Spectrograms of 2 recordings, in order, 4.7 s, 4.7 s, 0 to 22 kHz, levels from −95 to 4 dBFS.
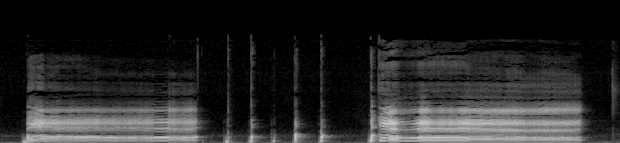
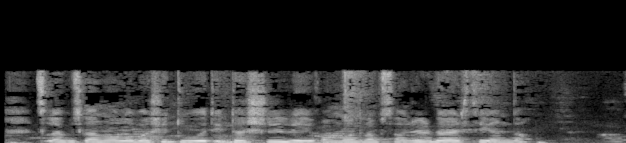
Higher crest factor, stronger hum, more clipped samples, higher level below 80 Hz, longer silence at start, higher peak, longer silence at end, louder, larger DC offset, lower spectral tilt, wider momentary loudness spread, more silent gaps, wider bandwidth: first, 20 dB vs 14 dB; neither; neither; second, -56 dBFS vs -40 dBFS; about the same, 0.15 s vs 0.05 s; about the same, -6 dBFS vs -6 dBFS; first, 0.3 s vs 0.05 s; second, -24 LUFS vs -20 LUFS; neither; second, -2 dB/octave vs -4.5 dB/octave; first, 16 LU vs 7 LU; neither; first, 15 kHz vs 11.5 kHz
